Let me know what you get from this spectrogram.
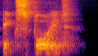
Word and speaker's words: exploit: So there's two different pronunciations. One is the noun, exploit, or exploits, and one is the verb, exploit. So the stress is exploit for the noun, and exploits for the verb.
